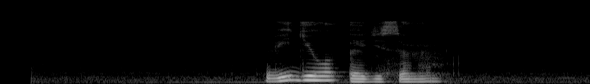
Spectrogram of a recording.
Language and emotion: Russian, sad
